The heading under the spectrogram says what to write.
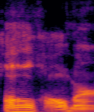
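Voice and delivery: deep cartoon mother voice. Playing around on the show, saying a line in a Marge Simpson voice. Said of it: "I just wanna do Marge voice".

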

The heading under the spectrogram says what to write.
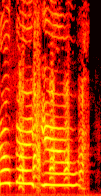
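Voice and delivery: very high, shrill, very loud yelling. Speaker recounting what they yelled back at a kid on a school bus, retelling yelling back. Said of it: "To which I yelled back".

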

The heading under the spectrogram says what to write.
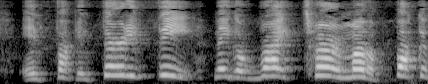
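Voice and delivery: very loud, high, bellowing sat-nav voice. Joking about a paid navigation app, speaker does Samuel L. Jackson GPS voice. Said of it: "just have Sam Jackson be like".

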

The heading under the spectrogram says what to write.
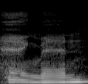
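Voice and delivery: put-on creepy voice. Retelling a brother's answer about his computer game: imitating a creepy voice. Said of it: "the creepiest way".

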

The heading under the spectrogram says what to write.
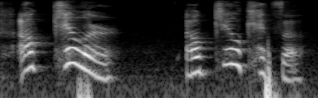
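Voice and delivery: slow, furious, ground out between gritted teeth. Narrating Amory crouched over the injured animal in sudden fury: ground out through gritted teeth. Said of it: "He ground out between his teeth".

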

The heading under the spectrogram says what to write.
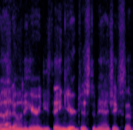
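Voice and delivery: put-on laughing tone. Retelling a co-investigator laughing at the speaker, imitating someone laughing at him. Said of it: "she starts laughing at me".

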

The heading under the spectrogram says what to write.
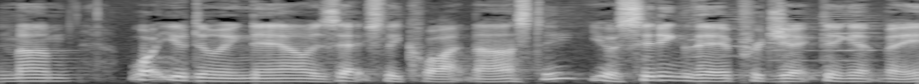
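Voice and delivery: ordinary talk

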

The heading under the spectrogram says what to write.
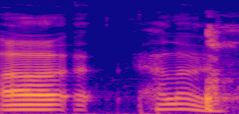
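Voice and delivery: put-on, impassive, stoic, unmoved voice. Retelling how the Vulcan reacted on screen: imitating a stoic Vulcan. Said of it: "he's just, like, stoic".

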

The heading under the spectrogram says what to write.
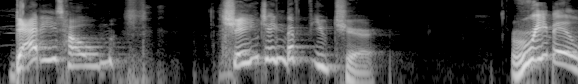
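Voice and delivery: very high, swooping squeak. Reading out a DVD chapter listing, sounding like the Wicked Witch of the West. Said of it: "You sounded more like the Wicked Witch of the West".

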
